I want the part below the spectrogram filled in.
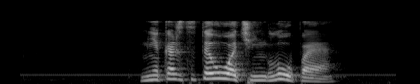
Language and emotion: Russian, angry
